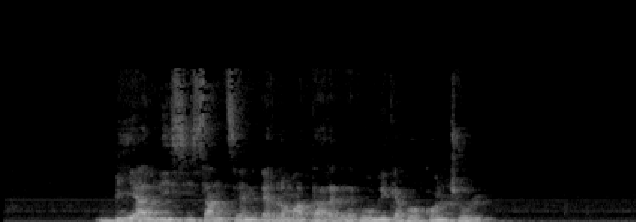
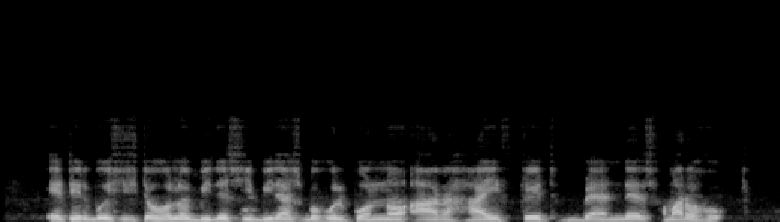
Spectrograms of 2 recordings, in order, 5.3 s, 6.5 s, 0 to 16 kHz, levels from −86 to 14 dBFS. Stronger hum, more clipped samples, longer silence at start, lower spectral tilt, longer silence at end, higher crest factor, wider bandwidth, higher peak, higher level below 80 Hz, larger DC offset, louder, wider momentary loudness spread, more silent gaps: neither; neither; first, 0.8 s vs 0.4 s; about the same, -8.5 dB/octave vs -9.5 dB/octave; first, 1.2 s vs 0.5 s; about the same, 16 dB vs 12 dB; first, 11 kHz vs 4.6 kHz; second, -10 dBFS vs -2 dBFS; about the same, -52 dBFS vs -56 dBFS; neither; second, -25 LUFS vs -14 LUFS; about the same, 8 LU vs 6 LU; neither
